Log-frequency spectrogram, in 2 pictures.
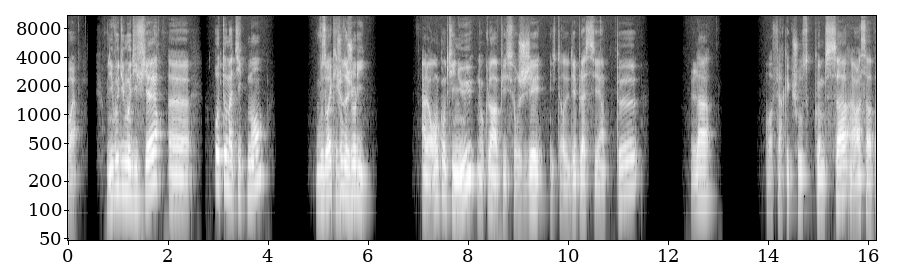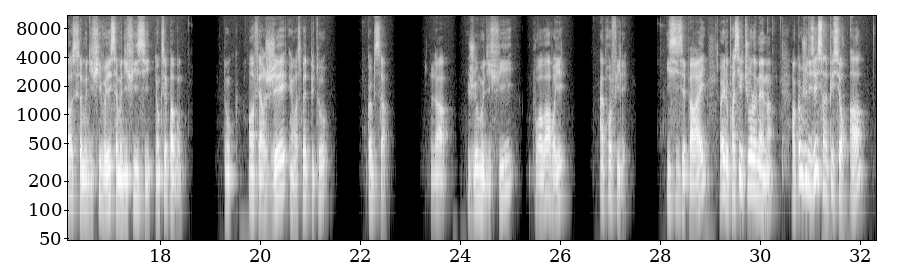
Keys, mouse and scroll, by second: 8.5 g, 10.7 click, 12.2 middle click, 13.0 right click, 13.0 g, 16.4-18.9 middle drag, 18.9-21.1 right drag, 19.6 g, 22.1 click, 23.7-25.4 right drag, 23.9 g, 26.5 click, 28.0-30.3 right drag, 28.9 g, 30.3 click, 31.3 a, 31.6 a.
